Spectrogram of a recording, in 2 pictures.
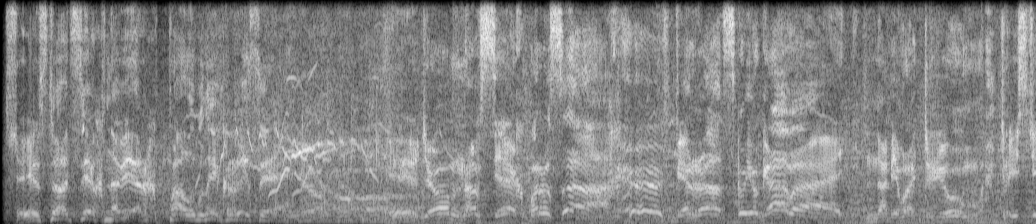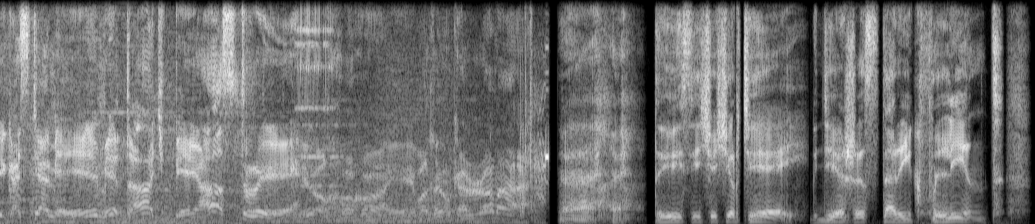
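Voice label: pirate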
